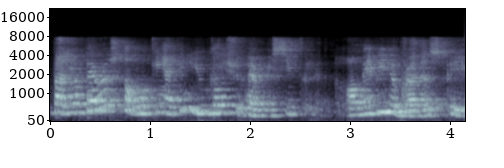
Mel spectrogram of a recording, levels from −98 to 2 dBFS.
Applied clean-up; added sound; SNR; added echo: neural separator model SepFormer DNS4.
